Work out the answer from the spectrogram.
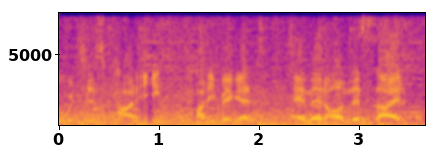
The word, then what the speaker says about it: Paris Baguette: The one over there, as you can see, we would read Paris baguette in English, but Koreans pronounce it more like Parisians do, which is Paris baguette.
